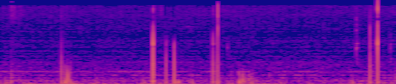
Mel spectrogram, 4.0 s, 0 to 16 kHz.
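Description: Long acrylic nails tap on the microphone capsules and guards of a Tascam DR-40 recorder, small hollow metal and plastic housings. Sharp, dry clicks with almost no ring sound over a steady low hum, each tap giving a brief bright tick on a deeper thump.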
